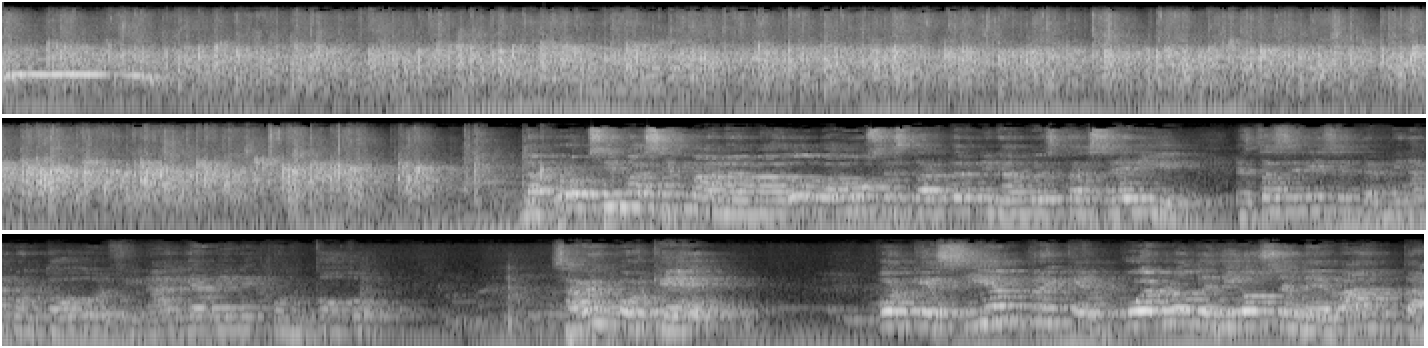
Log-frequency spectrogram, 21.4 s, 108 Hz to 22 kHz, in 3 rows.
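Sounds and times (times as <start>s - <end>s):
large audience clapping loudly: 0.0s - 10.4s
low instrumental hum: 0.0s - 21.3s
speech: 9.8s - 16.3s, 17.0s - 17.9s, 18.6s - 21.3s.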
